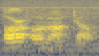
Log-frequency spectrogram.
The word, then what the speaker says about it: Oromocto: Now, the correct pronunciation is Oromocto. Oromocto.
